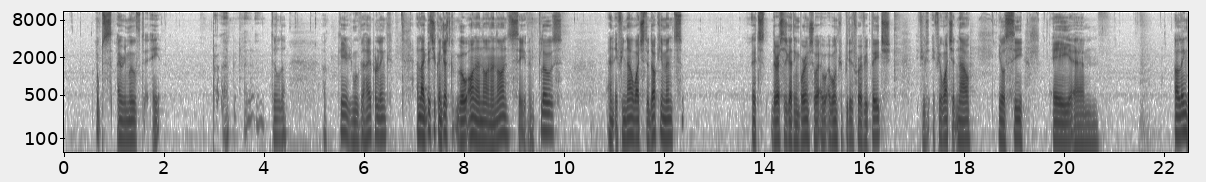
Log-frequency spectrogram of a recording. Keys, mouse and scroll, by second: 0.4 ctrl+v, 4.6 click, 5.0 click, 6.9 click, 9.0 click, 15.1 click, 16.2 click, 17.6 F5, 21.0-21.6 scroll down 2.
